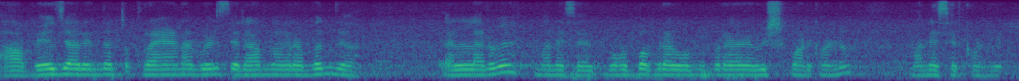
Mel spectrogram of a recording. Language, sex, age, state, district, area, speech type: Kannada, male, 45-60, Karnataka, Ramanagara, urban, spontaneous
